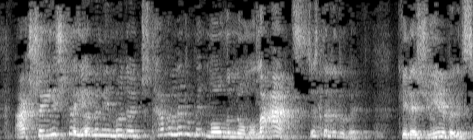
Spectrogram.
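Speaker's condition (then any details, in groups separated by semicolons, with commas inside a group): No condition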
